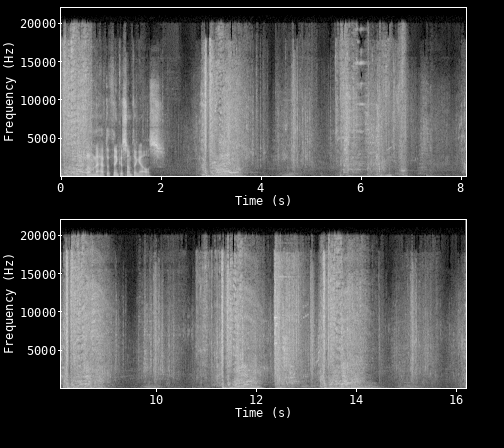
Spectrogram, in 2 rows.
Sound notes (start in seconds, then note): 2.8 gunshots; 8.1 gunshots; 11.2 gunshots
